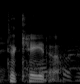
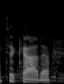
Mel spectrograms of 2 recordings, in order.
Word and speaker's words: Takeda: Doesn't even have enough respect to say his name the proper way. Fuck you, Takeda. Not fuck you, Takada. Fuck you, Takeda.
